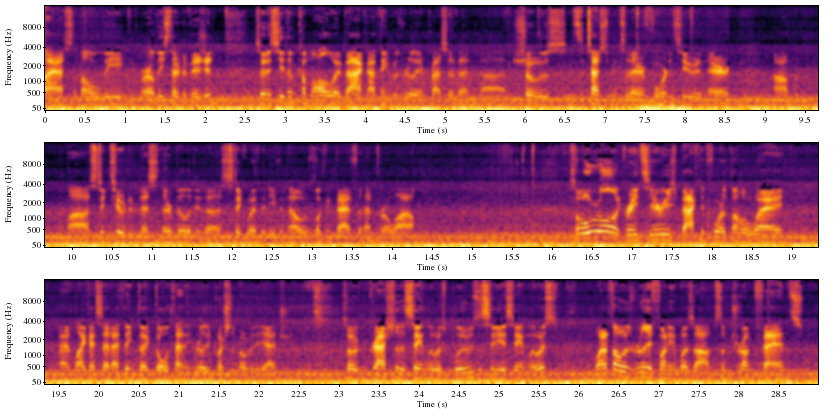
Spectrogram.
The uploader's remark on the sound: Podcast in a Car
